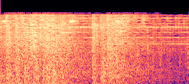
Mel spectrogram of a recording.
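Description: Tommy gun fire during a bank robbery shootout in LA Noire, a dense loud burst of rapid shots that gradually tapers off, with no talk.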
